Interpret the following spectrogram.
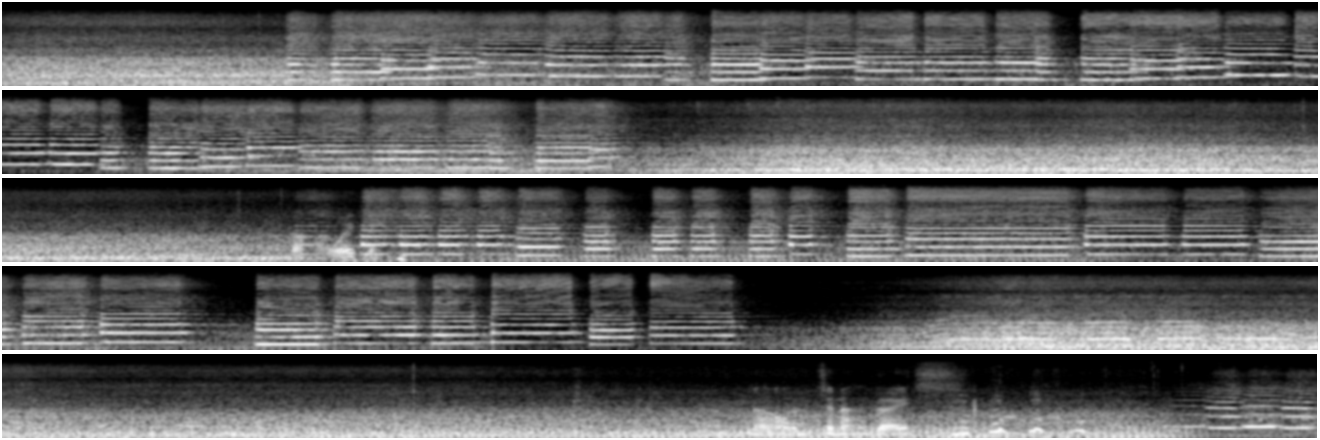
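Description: Bus telolet musical horn (Basuri type) playing a quick tune of stepped notes, twice: from about a second and a half in to about ten seconds, and again from about fifteen seconds to twenty-three. Between and after, a bus engine runs under road noise.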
